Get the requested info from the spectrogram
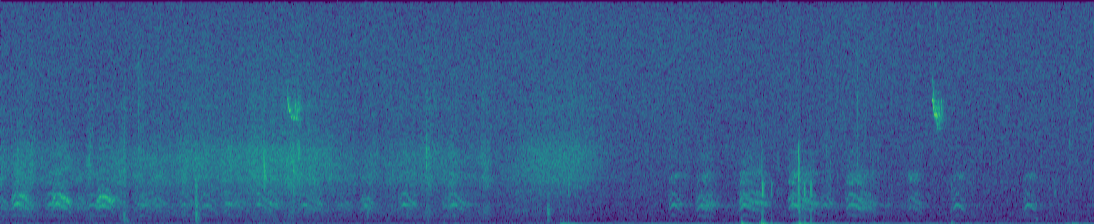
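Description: Crows cawing repeatedly in the distance. About halfway through, a low rumble sets in on the microphone, with a few loud low thumps a couple of seconds later.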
